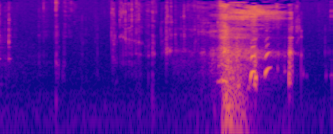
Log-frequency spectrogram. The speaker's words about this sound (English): Sorry for the ASMR. I'm chewing ice because I ran out of water.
